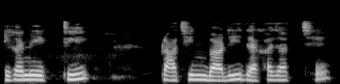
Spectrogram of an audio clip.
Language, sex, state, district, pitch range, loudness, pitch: Bengali, female, West Bengal, Jhargram, 200-285 Hz, -15 LUFS, 220 Hz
